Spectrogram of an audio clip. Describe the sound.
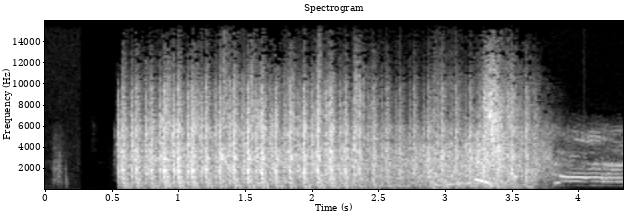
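Sustained rapid automatic gunfire from Nazi zombie characters shooting a family inside their home in a film dream scene: one loud, dense, unbroken burst lasting about three seconds after a brief quiet moment, ending in fading ringing tones.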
